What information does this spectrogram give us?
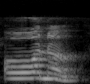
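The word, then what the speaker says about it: honour: देखिए, यहाँ पे एच जो है वो साइलेंट है। जब आप प्रोनाउंस करते हैं तो साउंड प्रोड्यूस होता है ऑनर।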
